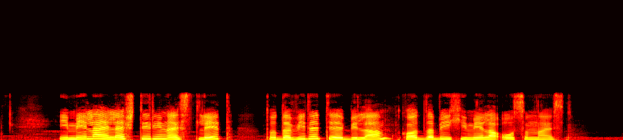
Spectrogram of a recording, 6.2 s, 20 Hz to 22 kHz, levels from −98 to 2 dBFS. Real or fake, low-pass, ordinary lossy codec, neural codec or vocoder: fake; 7.2 kHz; none; codec, 16 kHz, 16 kbps, FreqCodec, larger model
